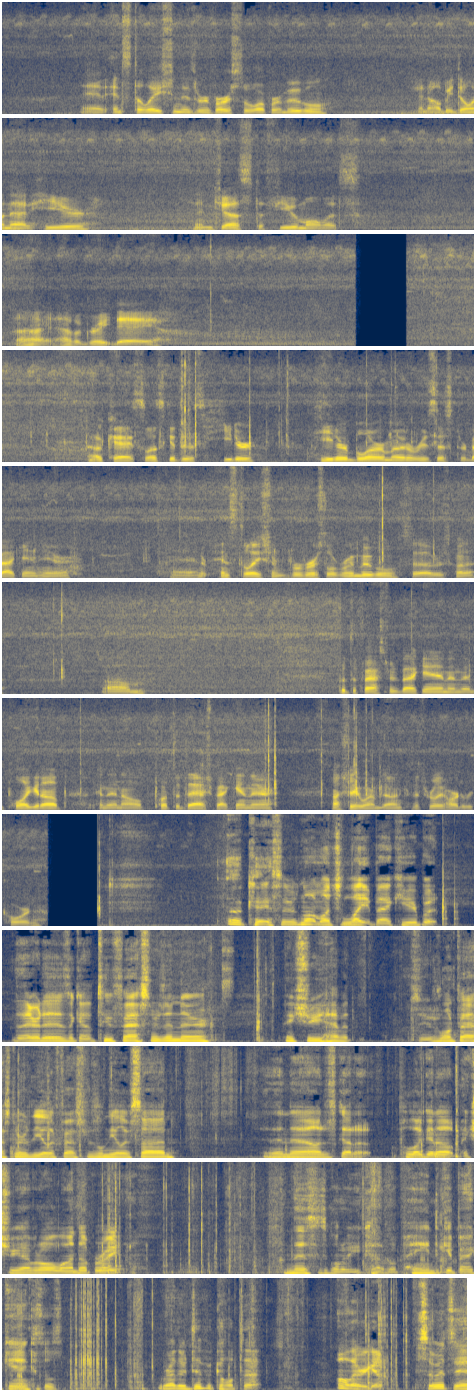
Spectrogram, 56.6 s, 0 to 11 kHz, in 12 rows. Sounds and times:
Speech: 0.8s - 3.3s, 4.1s - 5.8s, 6.6s - 8.4s, 9.6s - 11.2s, 15.0s - 19.7s, 20.4s - 23.7s, 24.6s - 25.1s, 27.0s - 33.5s, 35.2s - 44.3s, 45.0s - 48.7s, 49.9s - 52.7s, 53.4s - 54.6s, 55.3s - 56.5s.

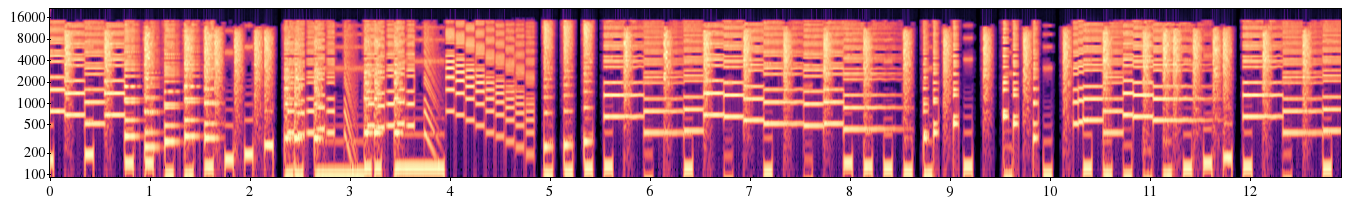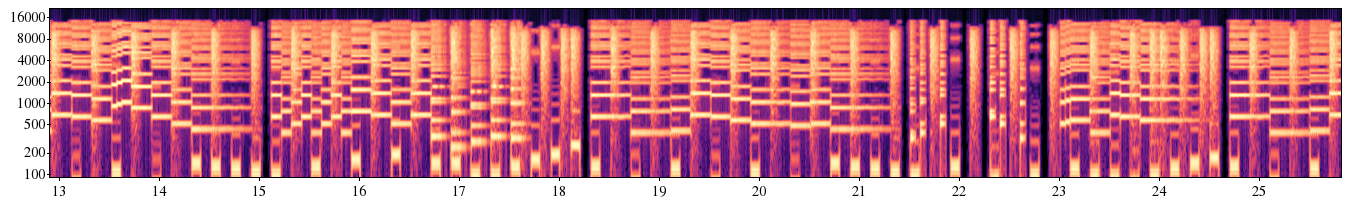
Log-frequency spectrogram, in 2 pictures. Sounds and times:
Funny music: 0.0s - 25.8s.

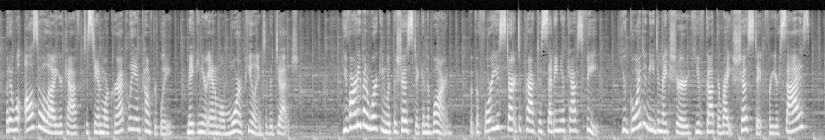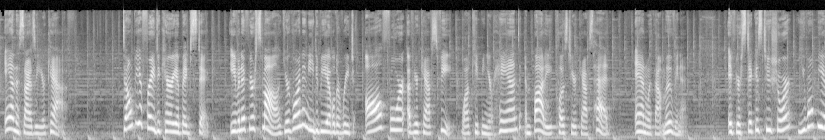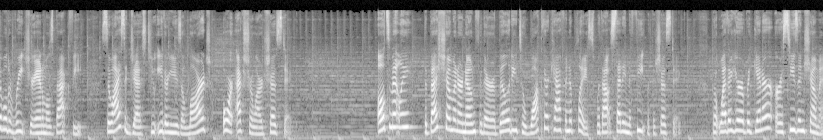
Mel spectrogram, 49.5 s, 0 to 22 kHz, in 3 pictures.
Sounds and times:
Music: 0.0s - 49.4s
Speech: 0.1s - 6.0s, 6.9s - 17.8s, 19.0s - 30.3s, 31.1s - 38.8s, 40.6s - 46.6s, 47.3s - 49.4s.

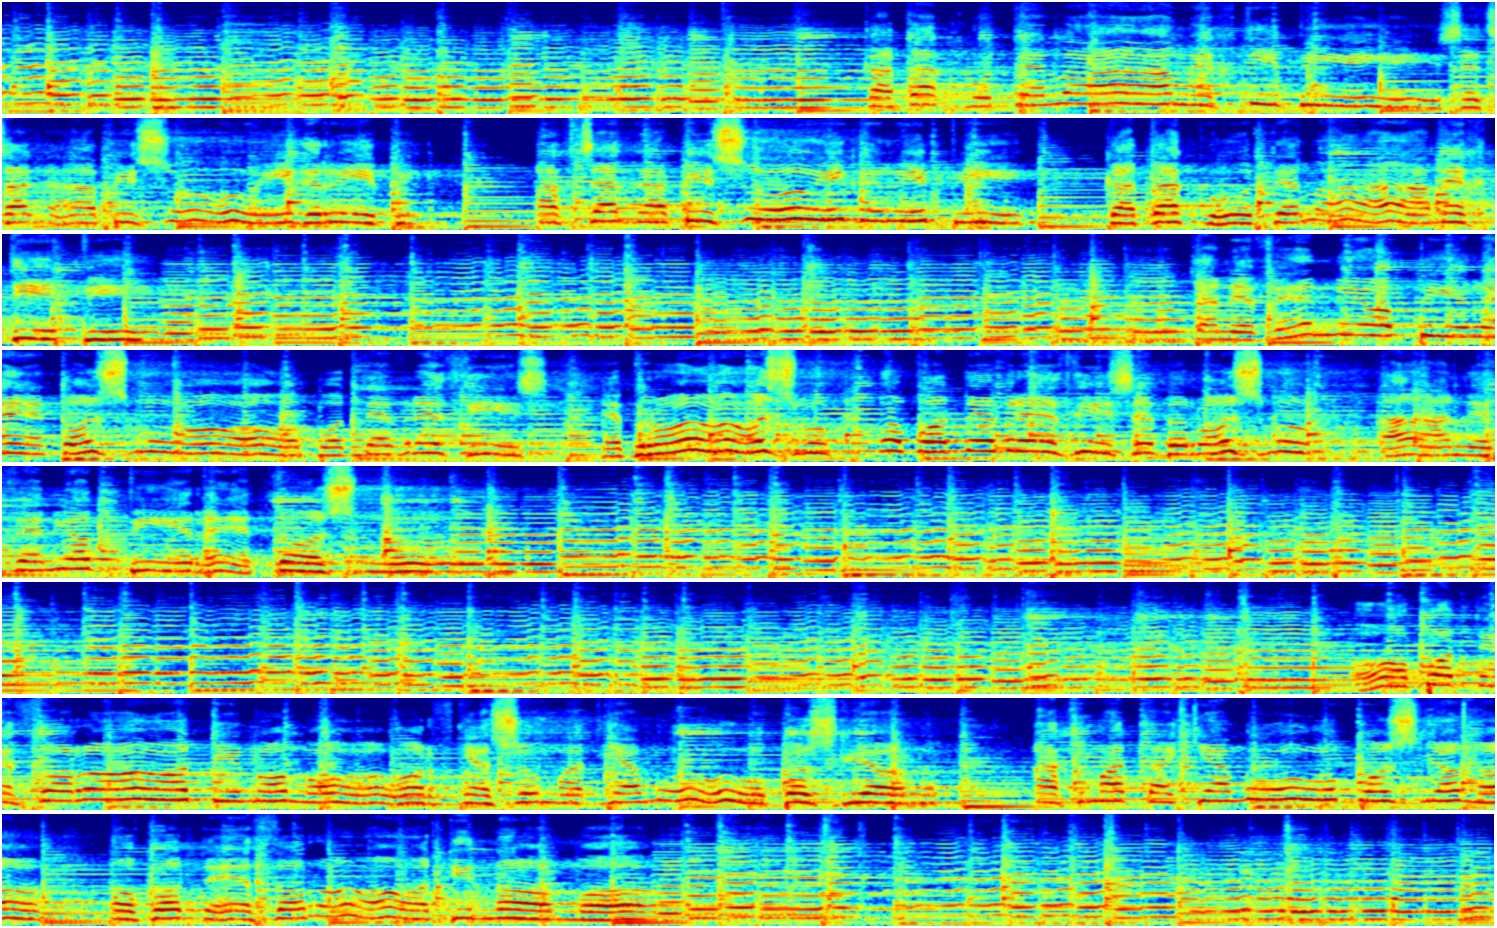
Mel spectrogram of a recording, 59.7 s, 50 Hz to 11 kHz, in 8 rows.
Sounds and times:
Music: 0.0s - 59.7s.

